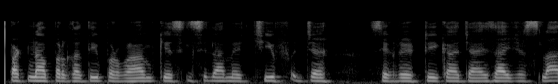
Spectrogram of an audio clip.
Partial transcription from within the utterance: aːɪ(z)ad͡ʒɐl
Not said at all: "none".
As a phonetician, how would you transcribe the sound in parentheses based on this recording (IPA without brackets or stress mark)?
z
